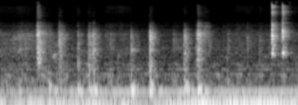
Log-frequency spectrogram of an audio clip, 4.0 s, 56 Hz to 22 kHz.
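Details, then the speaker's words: Philips 50PFP5532D/50 plasma TV that shut down: sharp relay clicks over a steady low hum as mains is applied, VS reading 205-206 V, boards heard working; normal power-up. "the relay clicking. My 205, 206 volts, and I don't know if you can pick it up in the camera, but I can hear the boards actually working away."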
